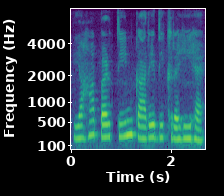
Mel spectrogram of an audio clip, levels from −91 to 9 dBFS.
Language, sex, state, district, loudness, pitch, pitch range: Hindi, female, West Bengal, Alipurduar, -15 LUFS, 225 Hz, 210-235 Hz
